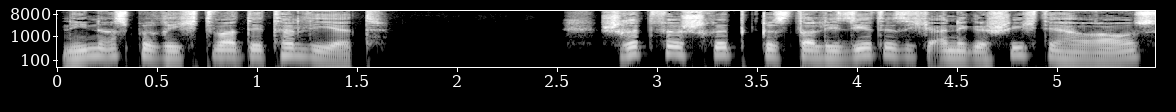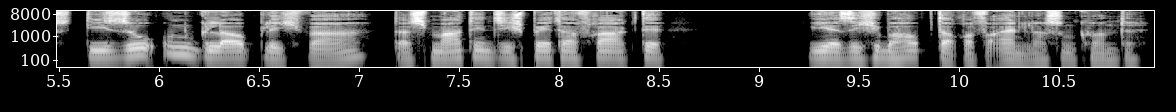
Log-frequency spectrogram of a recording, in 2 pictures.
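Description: A man narrating a scripted literary radio drama in a sober, measured way. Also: mid-range voice, a little mellow, no room sound, studio quality.

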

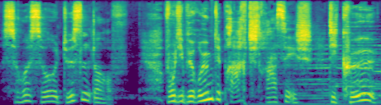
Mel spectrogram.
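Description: A chatty, inquisitive church woman in a radio play, with a southern German accent. Her intonation is very lively, and soft music plays behind her. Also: fairly low pitch, takes it slowly, recorded from a distance. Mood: chatty, puzzled. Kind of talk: radio drama acting.

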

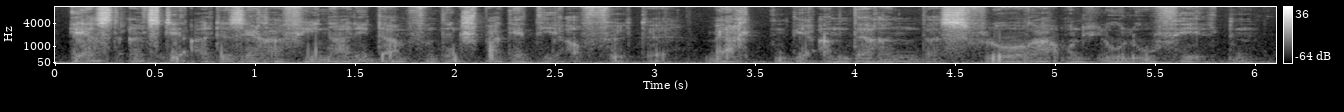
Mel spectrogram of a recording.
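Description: Male narrator: deep, gravelly, measured storybook reading for 1970s audio drama on heavily crackling record. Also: lively intonation. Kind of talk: scripted storybook narration, 1970s radio play. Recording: very noisy vinyl record rip.

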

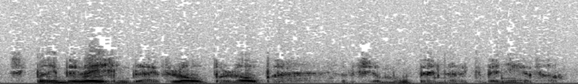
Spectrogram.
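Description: An actor with a Netherlands Dutch accent playing a troubled, blunt ex-soldier and restless drifter in a radio drama, wry and halting in delivery. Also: male voice, extremely low pitch, a bit bright. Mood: troubled, uneasy. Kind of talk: radio drama dialogue acting. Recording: radio drama with clear hiss and hum.

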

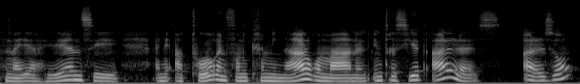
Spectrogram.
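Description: Actress as a dryly witty detective-agency secretary. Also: female voice, sits low, normal speed, close to an everyday voice. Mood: matter-of-fact. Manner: dry, deadpan wit. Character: coolly witty detective-agency secretary writing crime novels. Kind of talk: radio drama acting.

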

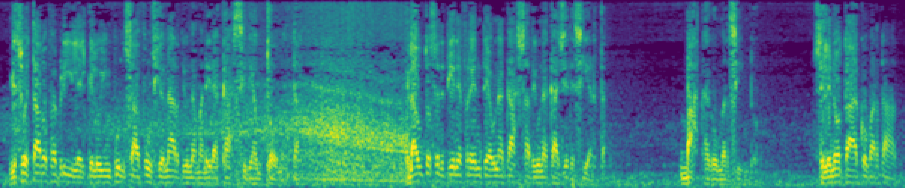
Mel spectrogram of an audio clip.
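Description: A man narrating an old radio drama from a script in a solemn, measured, theatrical way. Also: low-pitched, noisy background. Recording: dull archive radio recording, music behind.

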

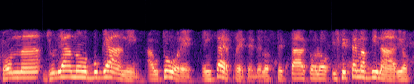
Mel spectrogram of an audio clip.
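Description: A man's voice: on the high side, lively intonation, measured pace, soft background music. A man hosting a radio show, asking short questions and announcing details in a concise, orderly way. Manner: concise, orderly presenter delivery. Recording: band-limited tinny sound, faint noise.

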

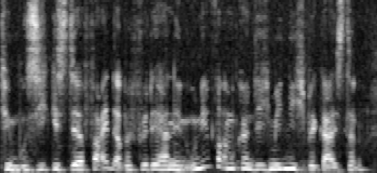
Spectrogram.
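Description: A woman's voice: medium pitch, quick pace, mellow, husky, close to an everyday voice. An actress playing a plain-spoken, wary young woman in a radio play. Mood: chatty, candid. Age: young adult. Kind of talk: natural radio play dialogue.

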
